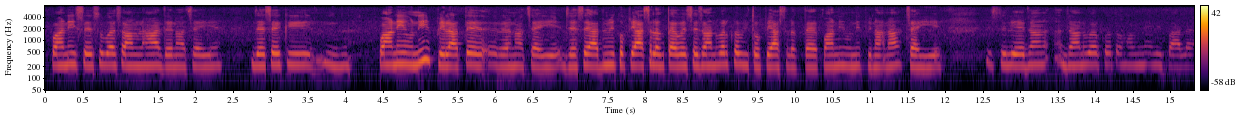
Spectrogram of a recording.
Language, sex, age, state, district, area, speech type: Urdu, female, 45-60, Bihar, Darbhanga, rural, spontaneous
